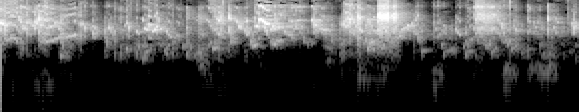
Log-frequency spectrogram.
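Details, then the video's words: Pet budgerigars in happy mood chattering indoors: dense, scratchy warbles and squawky chirps running together with short gaps, busy high-pitched chatter throughout. "happy budgie sounds"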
